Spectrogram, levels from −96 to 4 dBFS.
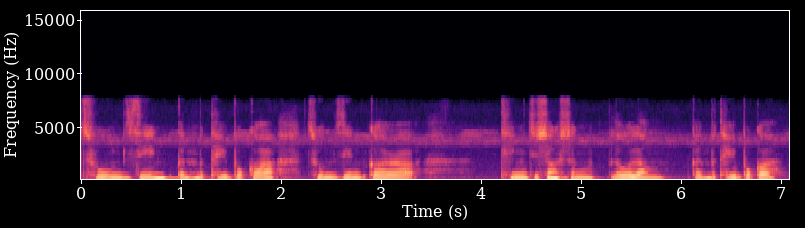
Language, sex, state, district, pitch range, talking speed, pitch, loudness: Mizo, female, Mizoram, Aizawl, 200-220 Hz, 160 wpm, 210 Hz, -15 LUFS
